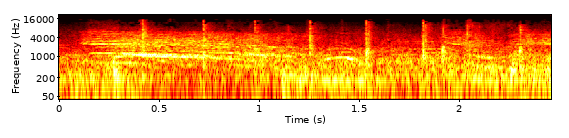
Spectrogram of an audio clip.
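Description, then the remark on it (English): The UCF college bowling team cheers after a teammate bowls a strike: a dense burst of excited shouts and whoops from several voices, loud and sustained, with sharp clattering knocks scattered through it. “That's my favorite cheer, because that means she got a strike.”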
